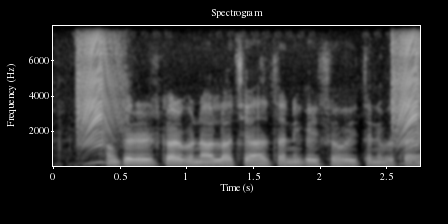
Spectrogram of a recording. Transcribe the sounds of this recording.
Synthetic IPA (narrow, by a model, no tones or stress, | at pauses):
həmkeɾeʈkaɾɖbənawlat͡ʃaɦt̪anikəiseɦojt̪ənibət̪a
